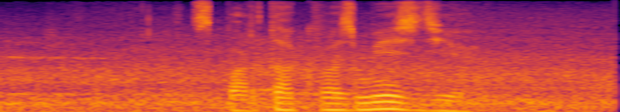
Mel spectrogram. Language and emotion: Russian, neutral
